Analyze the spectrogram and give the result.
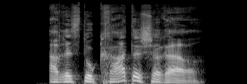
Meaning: inflection of aristokratisch: 1. strong/mixed nominative masculine singular comparative degree 2. strong genitive/dative feminine singular comparative degree
- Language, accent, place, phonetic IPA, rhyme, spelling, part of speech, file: German, Germany, Berlin, [aʁɪstoˈkʁaːtɪʃəʁɐ], -aːtɪʃəʁɐ, aristokratischerer, adjective, De-aristokratischerer.ogg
